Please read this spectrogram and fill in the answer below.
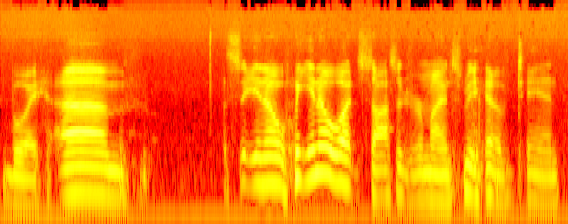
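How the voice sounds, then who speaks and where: Laughing podcast co-host with faint hiss. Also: male voice, medium pitch, sing-song, takes it slowly, fairly bright tone, rough recording. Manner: reacts with short quips, laughs a lot, and trips over his own sentences. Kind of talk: casual comedic banter.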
